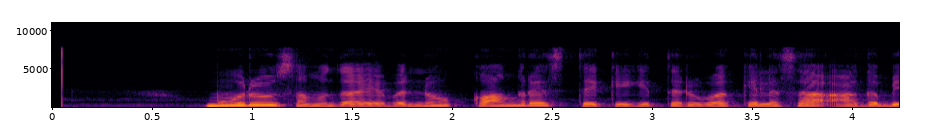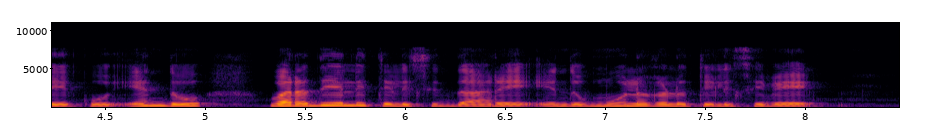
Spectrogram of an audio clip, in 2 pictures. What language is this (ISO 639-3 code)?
kan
